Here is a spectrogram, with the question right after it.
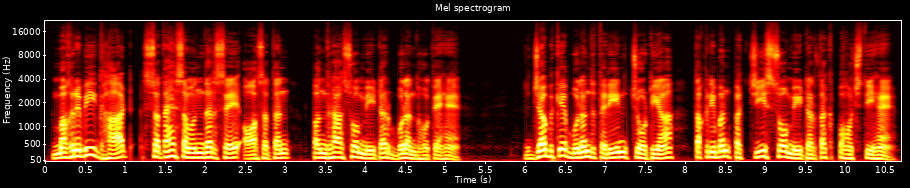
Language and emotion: Urdu, neutral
